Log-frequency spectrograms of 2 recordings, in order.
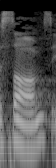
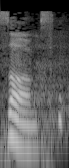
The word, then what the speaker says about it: Psalms: He says, Jacobus, I just want to tell you that in English, there's a silent P. It's not the Psalms, it's Psalms.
